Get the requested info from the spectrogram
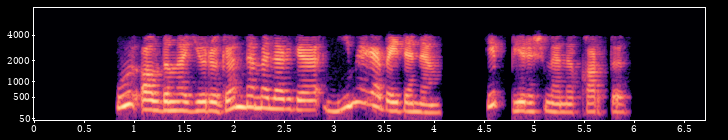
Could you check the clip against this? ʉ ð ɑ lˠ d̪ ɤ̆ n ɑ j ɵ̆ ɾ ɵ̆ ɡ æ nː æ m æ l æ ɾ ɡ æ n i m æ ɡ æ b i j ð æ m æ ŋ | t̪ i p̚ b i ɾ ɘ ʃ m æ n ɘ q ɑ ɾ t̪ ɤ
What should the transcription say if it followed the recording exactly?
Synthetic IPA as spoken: ʉ ð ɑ lˠ d̪ ɤ̆ n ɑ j ɵ̆ ɾ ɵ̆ ɡ æ nː æ m æ l æ ɾ ɡ æ n i m æ ɡ æ b æ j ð æ n æ ŋ | t̪ i p̚ b i ɾ ɘ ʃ m æ n ɘ q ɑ ɾ t̪ ɤ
